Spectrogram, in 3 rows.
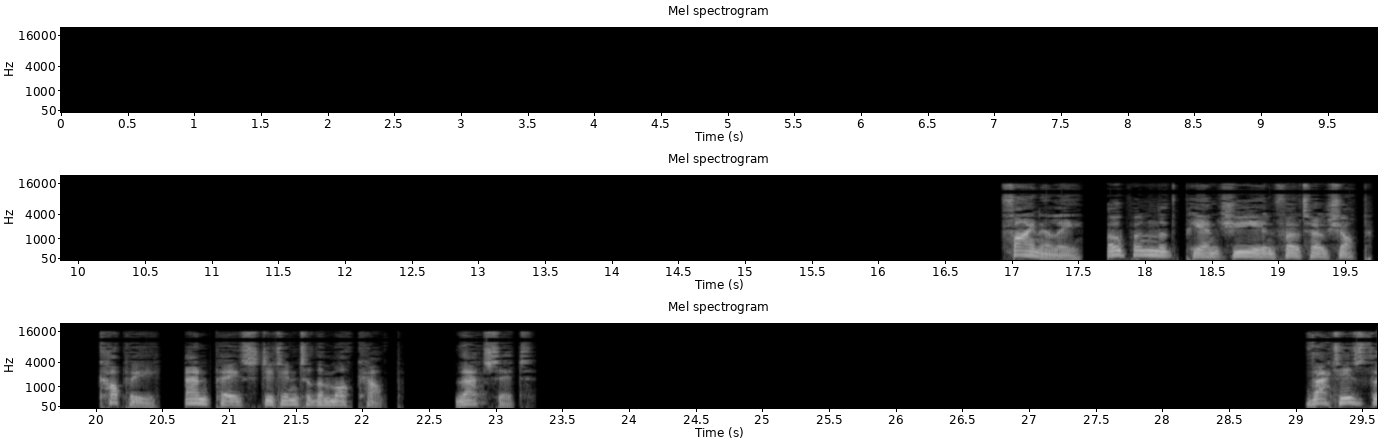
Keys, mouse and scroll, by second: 5.2 click, 9.5 Return, 10.1 click, 10.6 right click, 12.0 click, 16.6 click, 22.5 click, 29.5 ctrl+v.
